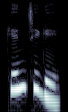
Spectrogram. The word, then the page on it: ಕೆಂಚಿಗೆ: kencige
